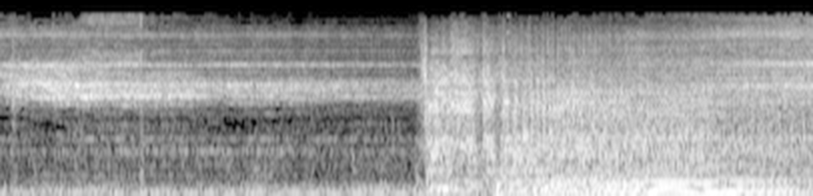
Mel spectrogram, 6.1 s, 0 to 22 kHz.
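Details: Isuzu 4LE2 diesel on an air compressor that previously would not start, with smoke coming out of the intake while cranking; others blamed cylinder 4. After the cylinder head was refitted, the starter churns about three seconds, then the engine catches into a steady, even idle.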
